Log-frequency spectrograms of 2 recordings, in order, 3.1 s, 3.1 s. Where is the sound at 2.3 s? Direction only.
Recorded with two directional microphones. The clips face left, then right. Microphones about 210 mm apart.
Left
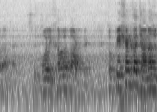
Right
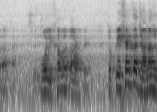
45° right (ahead or behind).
